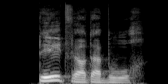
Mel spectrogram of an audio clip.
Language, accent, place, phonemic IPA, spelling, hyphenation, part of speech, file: German, Germany, Berlin, /ˈbɪltˌvœʁtɐbuːx/, Bildwörterbuch, Bild‧wör‧ter‧buch, noun, De-Bildwörterbuch.ogg
- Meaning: picture dictionary, visual dictionary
